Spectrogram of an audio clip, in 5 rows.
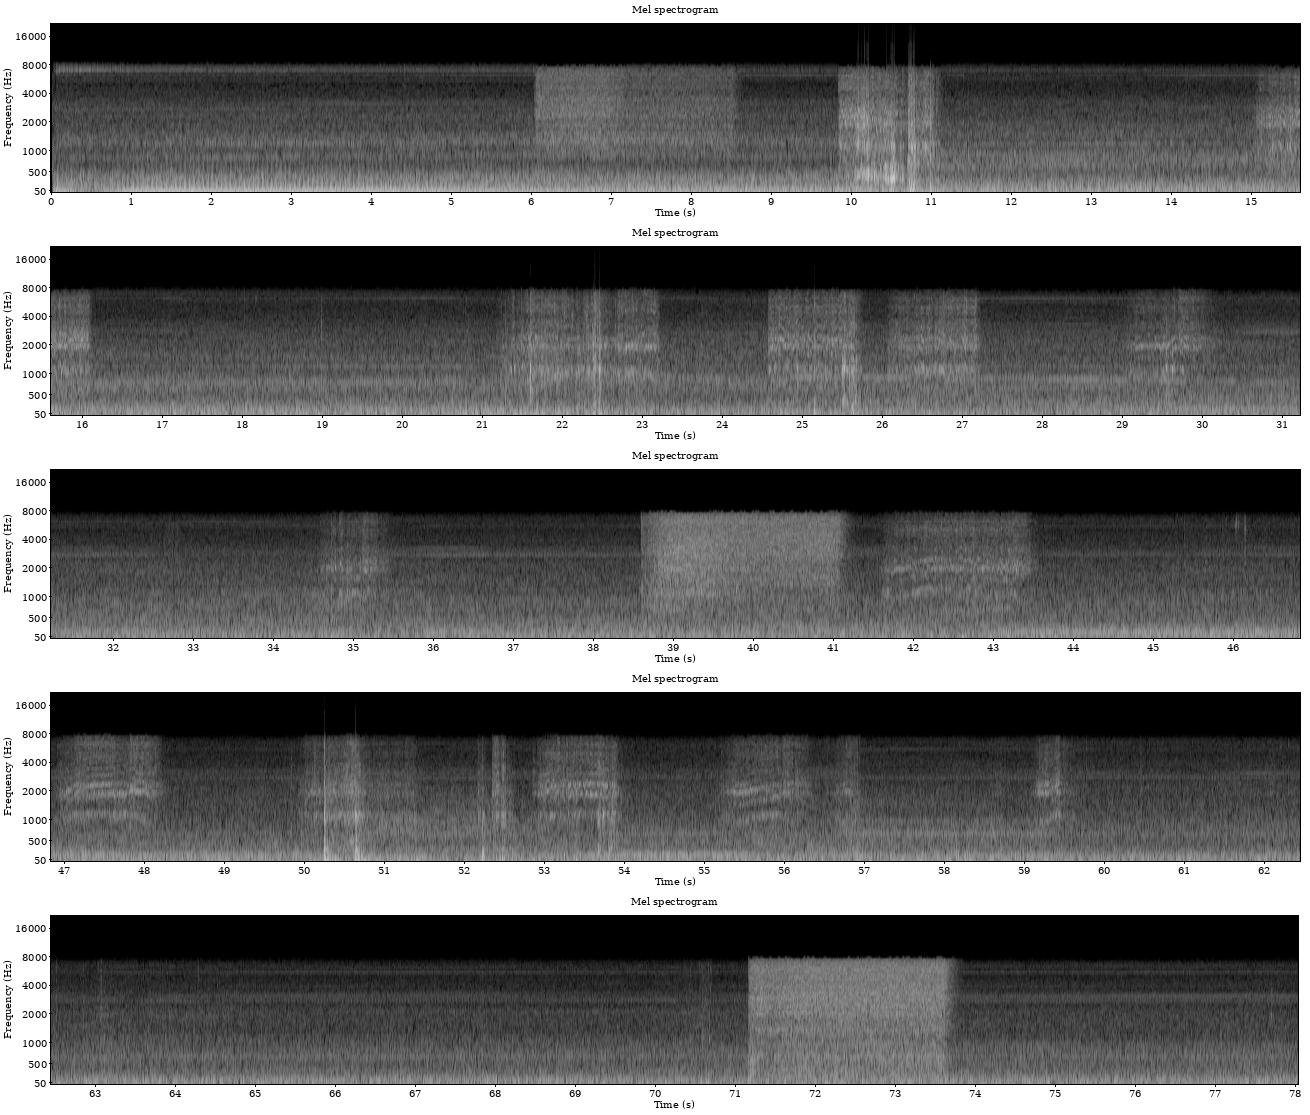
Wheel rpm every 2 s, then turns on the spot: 0, 0, 0, 0, 30, 70, 0, 70, 20, 20, 70, 100, 90, 70, 40, 0, 0, 30, 0, 80, 30, 80, 10, 70, 20, 50, 70, 50, 20, 20, 10, 10, 10, 0, 0, 10, 0, 0, 0.
16-20 44-46 52-54 58-66 70-72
